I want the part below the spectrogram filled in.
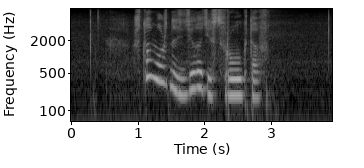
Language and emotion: Russian, sad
